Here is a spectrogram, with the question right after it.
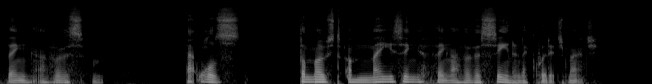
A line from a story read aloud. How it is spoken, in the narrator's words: she said quietly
